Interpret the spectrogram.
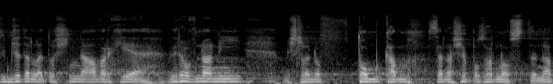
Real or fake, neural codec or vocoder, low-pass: fake; vocoder, 44.1 kHz, 128 mel bands every 256 samples, BigVGAN v2; 10.8 kHz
